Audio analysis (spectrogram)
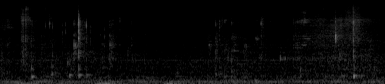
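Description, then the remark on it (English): Water that is not cold pours steadily into a very big water bottle, a soft continuous splashing hiss broken by a few brighter drips and gurgles, fairly quiet, with no talking. “Fill me up. Is it cold? You don't got no cold water.”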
